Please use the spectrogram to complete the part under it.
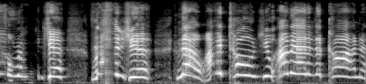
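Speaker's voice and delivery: acted, very high, furious, drawn-out angry yelling. Retelling a stranger's angry phone call: imitating a woman screaming on the phone. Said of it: "she's fucking screaming at someone on the phone".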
